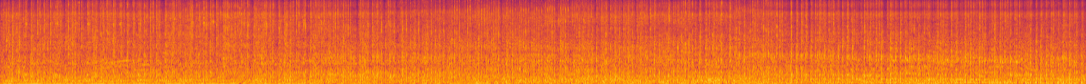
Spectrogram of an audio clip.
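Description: A powerful race car engine idles with a loud, rough, lumpy rumble close by.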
